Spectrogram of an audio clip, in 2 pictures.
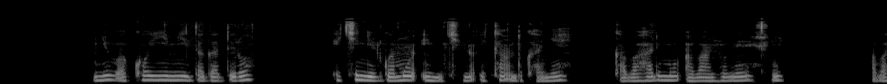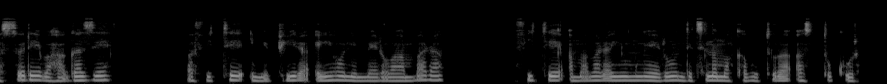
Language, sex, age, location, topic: Kinyarwanda, female, 36-49, Kigali, education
